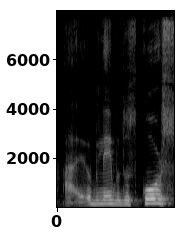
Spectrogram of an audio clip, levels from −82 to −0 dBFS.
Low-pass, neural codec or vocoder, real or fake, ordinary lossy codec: none; none; real; none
